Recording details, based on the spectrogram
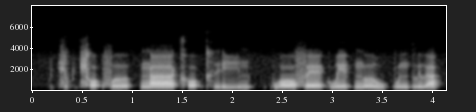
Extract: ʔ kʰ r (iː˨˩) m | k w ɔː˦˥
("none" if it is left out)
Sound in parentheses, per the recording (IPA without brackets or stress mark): iː˨˩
